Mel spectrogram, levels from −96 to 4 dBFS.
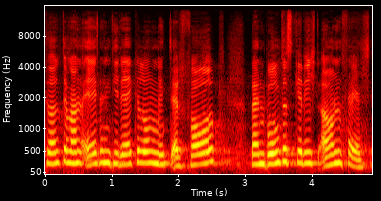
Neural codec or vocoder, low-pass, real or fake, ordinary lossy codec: codec, 32 kHz, 1.9 kbps, SNAC; 14.4 kHz; fake; none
